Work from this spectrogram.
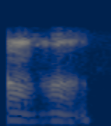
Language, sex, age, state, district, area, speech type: Kannada, male, 18-30, Karnataka, Mysore, urban, conversation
